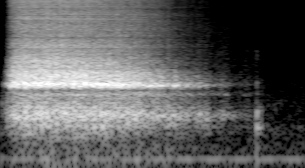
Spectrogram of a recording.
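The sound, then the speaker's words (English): One long, deep breath makes a soft, airy rush that starts strong and slowly fades over about two seconds. A faint click follows, and no one speaks. “First, let's take a deep breath. Let it out.”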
